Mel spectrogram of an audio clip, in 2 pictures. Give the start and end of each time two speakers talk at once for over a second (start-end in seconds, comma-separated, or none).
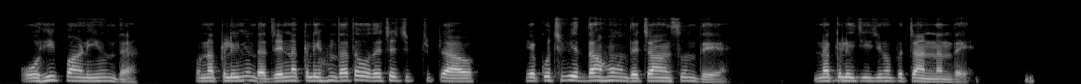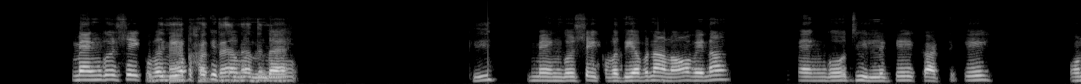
12.2-13.7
